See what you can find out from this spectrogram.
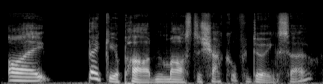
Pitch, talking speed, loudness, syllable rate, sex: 140 Hz, 150 wpm, -21 LUFS, 4.6 syllables/s, male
